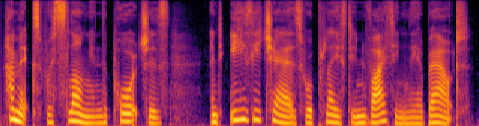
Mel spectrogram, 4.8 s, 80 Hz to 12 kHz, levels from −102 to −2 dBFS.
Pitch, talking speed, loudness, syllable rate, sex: 190 Hz, 165 wpm, -18 LUFS, 5.7 syllables/s, female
